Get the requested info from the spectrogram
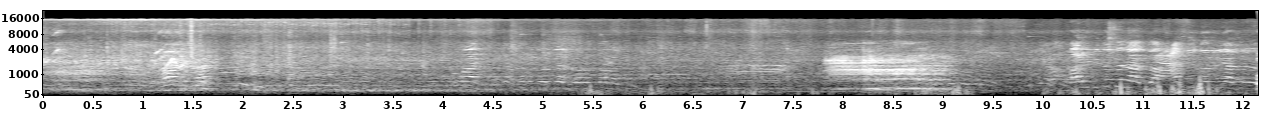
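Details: Farm cows in Bangladesh, two being sold to a buyer from Patuakhali: a drawn-out lowing moo at the start, a second strong bellow near the end, with men calling instructions and thuds of handling between them.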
